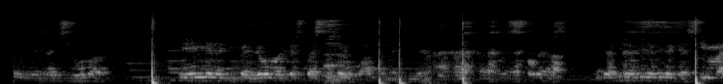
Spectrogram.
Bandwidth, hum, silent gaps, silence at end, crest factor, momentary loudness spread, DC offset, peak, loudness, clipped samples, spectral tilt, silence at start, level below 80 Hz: 13 kHz; none; none; 0 s; 28 dB; 14 LU; under 0.1%; -8 dBFS; -35 LUFS; under 0.1%; -6 dB/octave; 0.15 s; -44 dBFS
